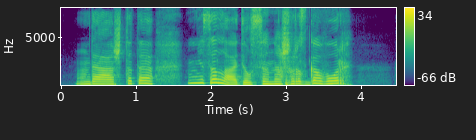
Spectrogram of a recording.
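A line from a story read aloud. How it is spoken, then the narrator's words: Sighing. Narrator (Russian): Смерть вздохнула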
